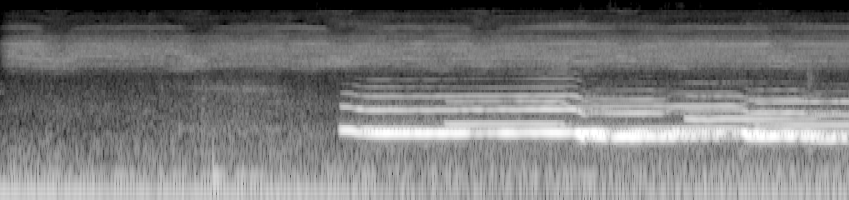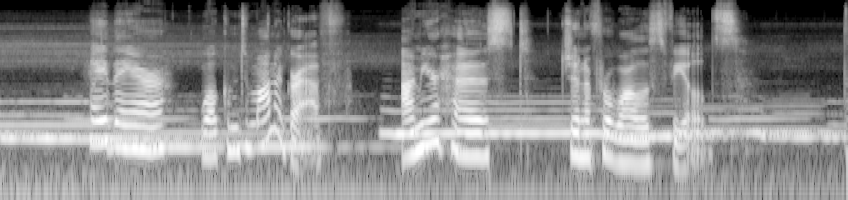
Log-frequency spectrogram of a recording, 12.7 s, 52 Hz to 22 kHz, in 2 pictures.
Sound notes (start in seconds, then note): 0.6 insects chirping; 3.7 bright ambient music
